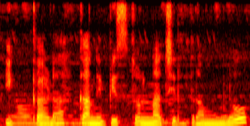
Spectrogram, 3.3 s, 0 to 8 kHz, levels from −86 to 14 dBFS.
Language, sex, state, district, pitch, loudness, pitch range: Telugu, female, Andhra Pradesh, Sri Satya Sai, 205 Hz, -17 LUFS, 195-215 Hz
